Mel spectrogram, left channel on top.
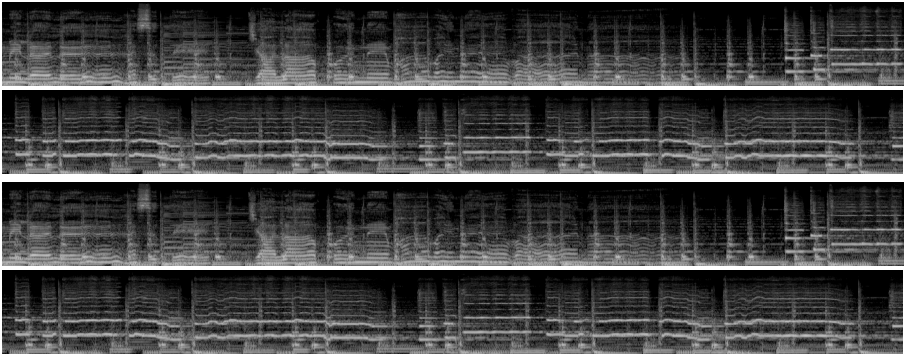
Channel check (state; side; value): identical; both; correlation 1.00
